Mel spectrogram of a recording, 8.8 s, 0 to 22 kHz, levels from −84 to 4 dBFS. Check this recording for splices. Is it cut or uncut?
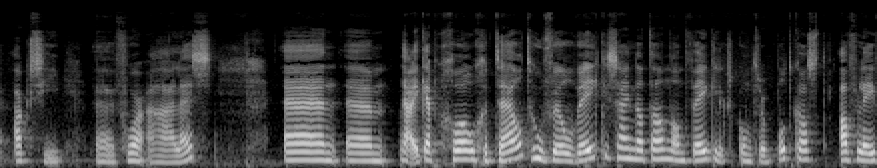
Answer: uncut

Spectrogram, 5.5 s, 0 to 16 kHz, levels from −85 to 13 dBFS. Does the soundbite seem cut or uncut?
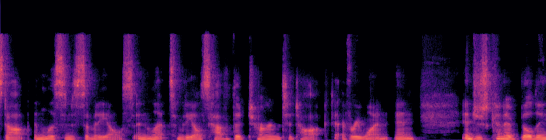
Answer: uncut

